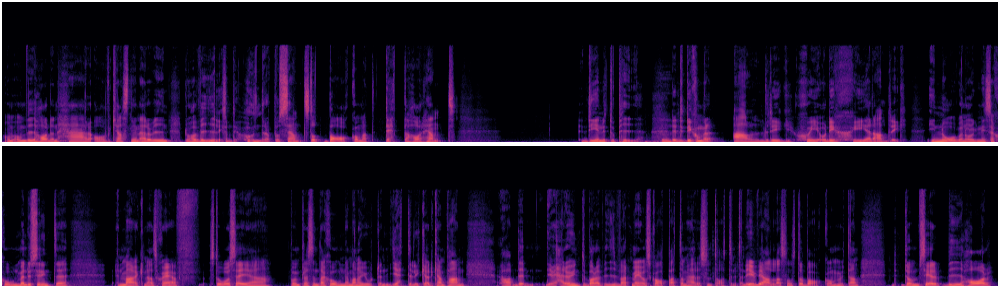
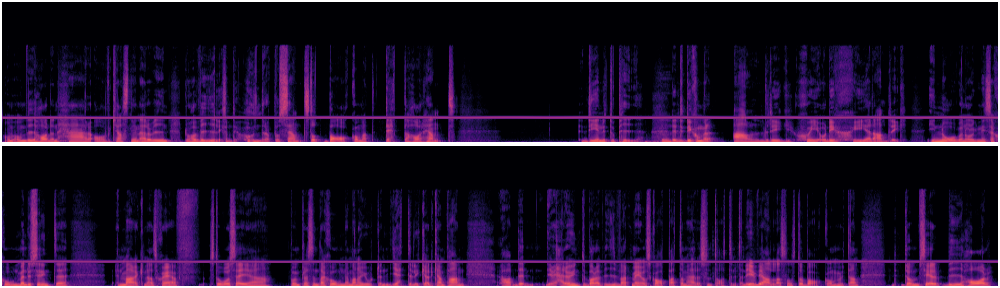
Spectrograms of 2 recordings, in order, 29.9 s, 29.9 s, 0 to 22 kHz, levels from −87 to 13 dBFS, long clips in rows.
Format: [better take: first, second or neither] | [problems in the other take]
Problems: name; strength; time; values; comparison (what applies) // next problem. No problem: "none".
first | high-pitched whine; noticeable; throughout; 4 kHz, 15 dB below the speech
